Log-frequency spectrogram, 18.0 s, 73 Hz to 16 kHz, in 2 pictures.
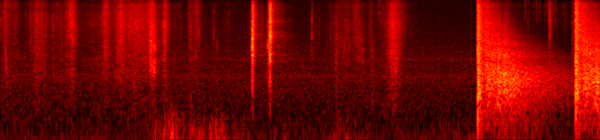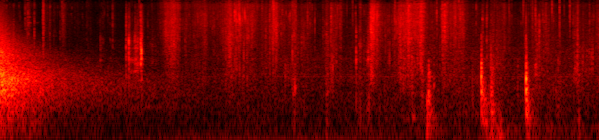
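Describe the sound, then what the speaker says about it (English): Two loud shots from an FN Five-seven firing 5.7mm SS195LF rounds through a car's back glass, a second apart and each ringing out sharply, with quieter handling and shuffling sounds around them. "I'm going to shoot through the back glass, trying to engage the driver"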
